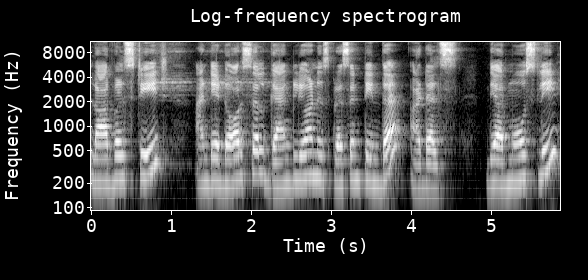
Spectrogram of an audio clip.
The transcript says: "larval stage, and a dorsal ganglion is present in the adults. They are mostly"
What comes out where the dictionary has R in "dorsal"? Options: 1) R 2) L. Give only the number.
1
